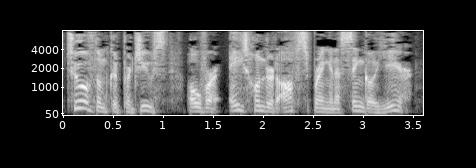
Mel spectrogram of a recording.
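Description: An actor playing an earnest history teacher who lectures in a measured, explanatory way. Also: male voice, mid-range voice, animated, husky, no room sound, lo-fi sound. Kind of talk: audiobook character voice.

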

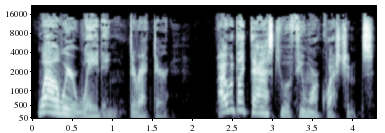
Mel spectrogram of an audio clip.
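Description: A man's voice: medium pitch, wildly swooping pitch, moderate pace, gravelly, fairly bright tone, breathy edge, no room sound, studio quality, voice pushed up, heavily acted. A male audiobook narrator voicing a breezy, mocking female police detective who needles people with sarcastic politeness. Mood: playful. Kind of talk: audiobook character voice.

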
